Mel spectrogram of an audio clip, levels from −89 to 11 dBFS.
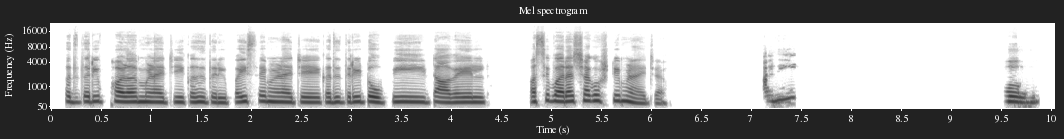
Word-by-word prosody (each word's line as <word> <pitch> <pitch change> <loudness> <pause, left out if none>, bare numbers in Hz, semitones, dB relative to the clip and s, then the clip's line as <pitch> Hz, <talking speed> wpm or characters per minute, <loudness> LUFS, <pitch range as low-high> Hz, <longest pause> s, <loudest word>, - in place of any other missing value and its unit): कधीतरी 220 +2 -2 0.2
फळं 215 -2 +5
मिळायची, 210 -1 +1
कधीतरी 205 -2 -1
पैसे 225 +3 -1
मिळायचे, 205 -2 +1
कधीतरी 205 +1 -1
टोपी-टॉवेल, 205 -1 +1 0.5
असे 220 +5 -2
बऱ्याचशा 240 +2 +3
गोष्टी 255 0 -1
मिळायच्या. 170 -9 -1 1.1
आणि 290 +10 -4 2.1
हो. 205 -3 +1
210 Hz, 85 wpm, -20 LUFS, 200-225 Hz, 2.1 s, फळं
